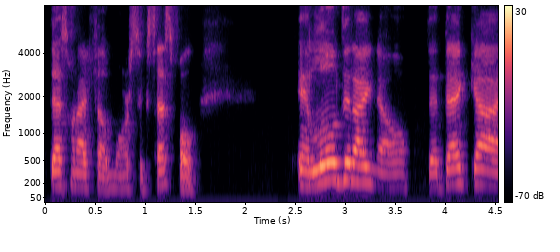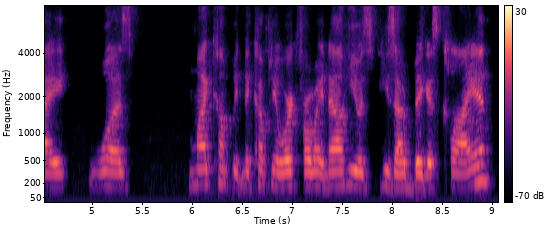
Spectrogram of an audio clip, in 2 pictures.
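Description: Her pitch sits fairly low and her speed is normal. She's a young adult woman from Iraq, a guest on an interview, recounting her story with lively chatter, lots of fillers, and frequent restarts.

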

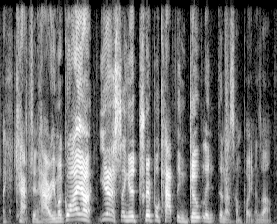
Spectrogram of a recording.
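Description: A young man chats loosely on his podcast, his voice sitting a little high. He keeps mocking himself and restarting his sentences, recorded close and dry in a small room. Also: very animated, fast, bright, forceful tone, no room sound. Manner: self-mocking, jokey, rambling with restarts. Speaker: podcast host. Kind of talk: casual rambling chat. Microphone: desk mic in front of a green screen.

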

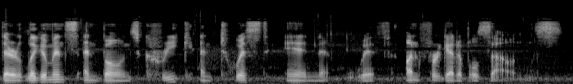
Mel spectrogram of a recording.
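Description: A man's voice: low voice, fairly even intonation, slow, pushed and bright, a little hiss or hum, rough recording. A man running a tabletop game as game master, narrating scenes and directing the players.

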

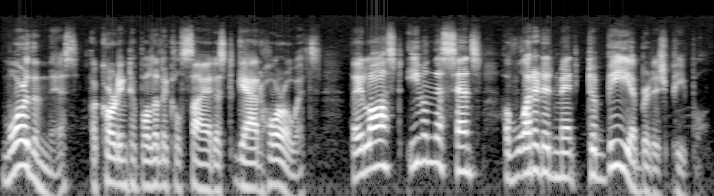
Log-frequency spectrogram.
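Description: A man narrating a documentary from a script in a measured, formal way. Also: mid-range voice, very animated, fairly bright tone, no echo.

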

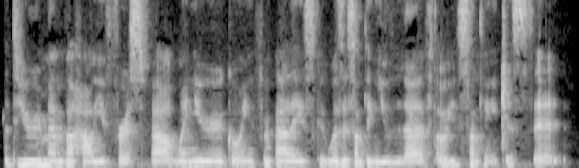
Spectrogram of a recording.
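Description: A woman hosting and producing a podcast, candid and friendly, asking gentle open questions. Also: lowish voice, flat delivery, a little fast, creaky, slight background noise.

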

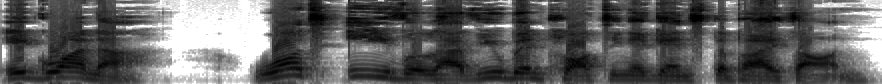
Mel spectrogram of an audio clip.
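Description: A woman's voice: sits low, sing-song, unhurried, darkish tone, heavily acted. A woman voicing a commanding male lion king who questions his animal council in a declamatory storybook style. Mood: stern, accusing. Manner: declamatory, insistent, accusing.

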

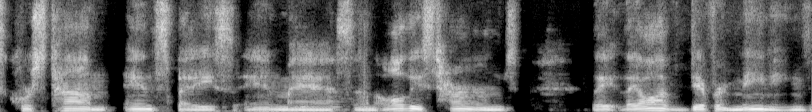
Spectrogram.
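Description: This podcast guest, an independent researcher in his thirties, talks through ideas in a loose interview style, hedging and self-correcting as he wanders along. His voice sits low and sounds dark with a breathy edge, captured in a dry recording.

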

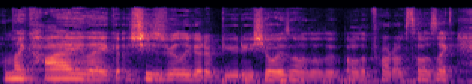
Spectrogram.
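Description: A woman's voice: on the low side, fairly even intonation, quick pace. Chatty young woman, lots of likes. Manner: chatty, heavy use of "like" fillers. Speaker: guest, company co-founder. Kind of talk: casual interview chat.

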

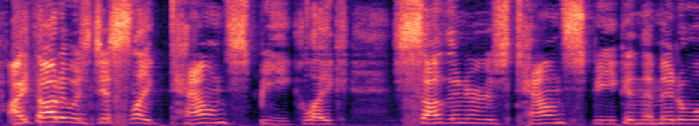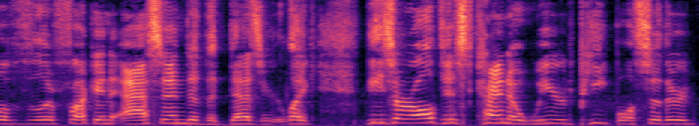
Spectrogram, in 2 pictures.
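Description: Bright, bubbly woman gushing about films. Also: fairly high pitch, steady tone, normal speed, few pauses, dry recording, rough recording. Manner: enthusiastic, gushing, swears casually. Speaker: podcast co-host. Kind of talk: casual movie discussion.

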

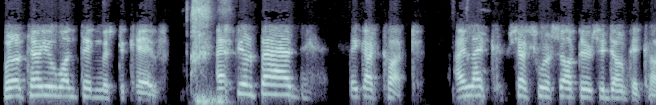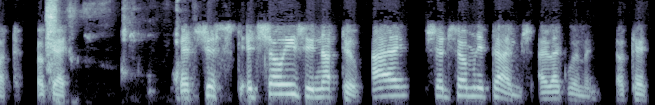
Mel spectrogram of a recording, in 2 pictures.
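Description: A man's voice: animated, moderate pace, a little hiss or hum. A young man impersonating a boastful male president who rambles, praises himself and keeps ending lines with "okay?". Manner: rambling, repeats "okay?" with a dropping pitch. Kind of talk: comedic impression sketch. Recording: tinny phone-like sound.

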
